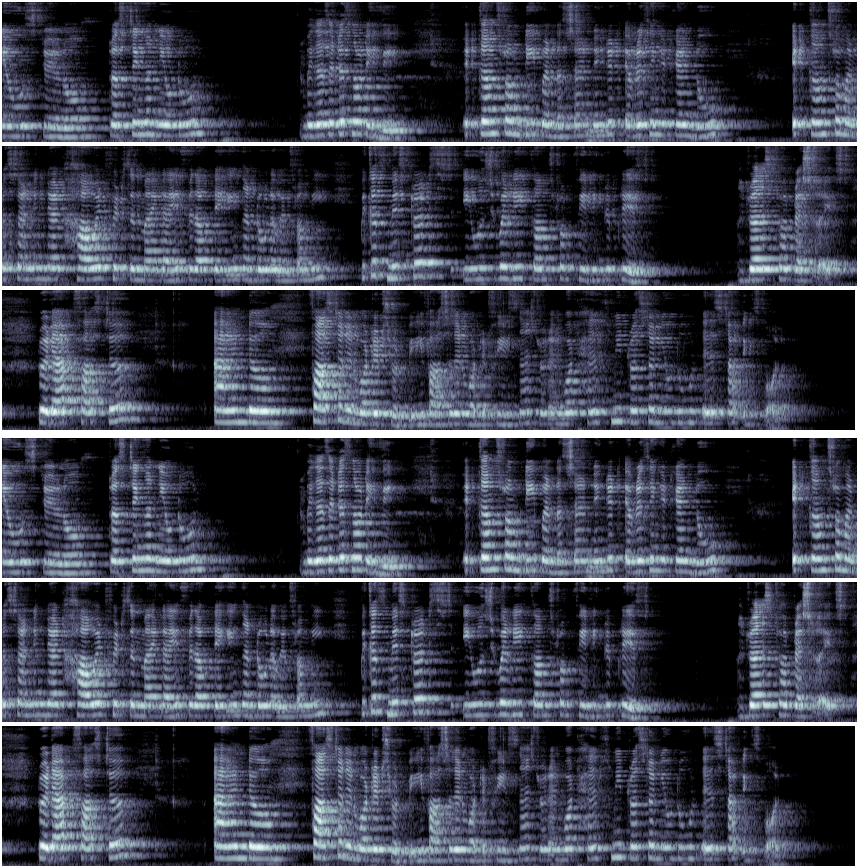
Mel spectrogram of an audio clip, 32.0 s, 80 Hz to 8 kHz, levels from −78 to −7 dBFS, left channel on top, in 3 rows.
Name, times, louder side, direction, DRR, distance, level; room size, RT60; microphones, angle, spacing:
voice 1, 0.0-2.6 3.7-5.4 5.8-9.0 9.9-18.8 19.9-23.0 24.0-31.1, right 1 dB, 20° right, 7 dB, 4.6 m, -24 dB
27.5 x 23.5 x 7.1 m, 1.0 s
head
